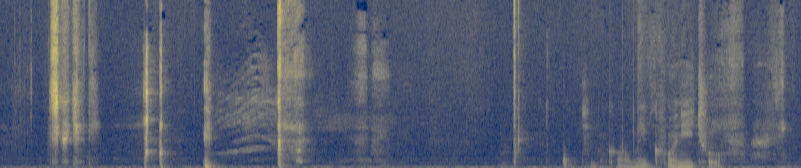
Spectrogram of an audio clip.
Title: baby hiccups 💞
